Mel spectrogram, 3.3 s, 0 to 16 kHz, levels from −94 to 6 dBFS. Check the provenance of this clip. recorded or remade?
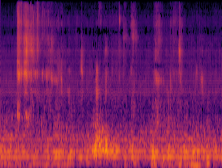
remade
